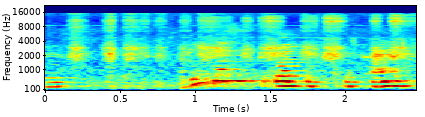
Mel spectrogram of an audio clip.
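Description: Pencil scratching on paper in short repeated strokes while drawing, with a faint voice in the background in the second half.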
